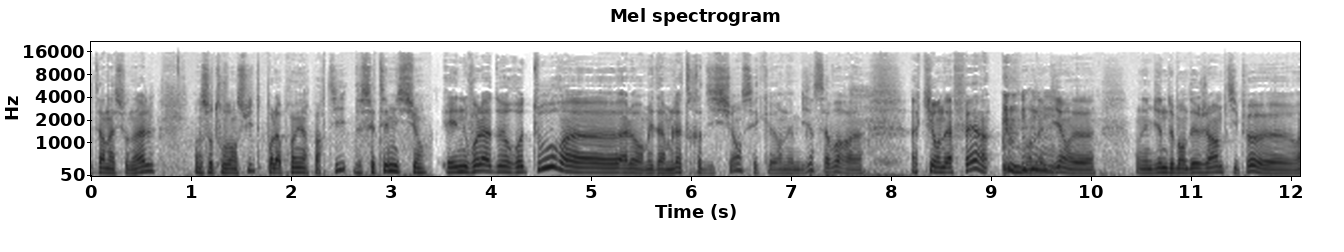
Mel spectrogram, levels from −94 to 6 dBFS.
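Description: No technical faults are audible.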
